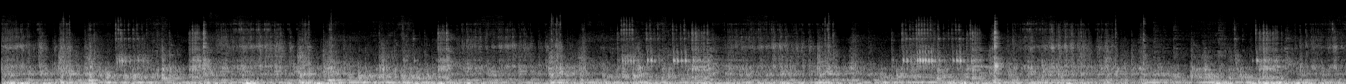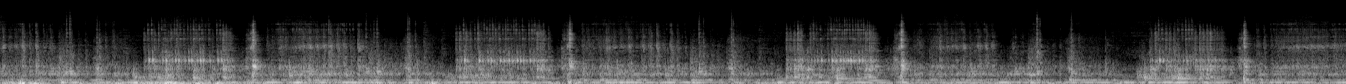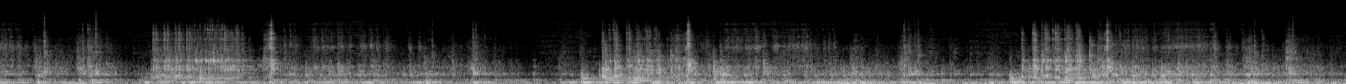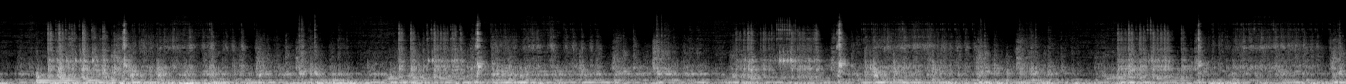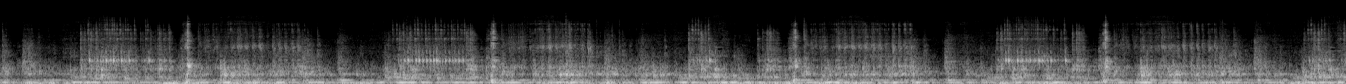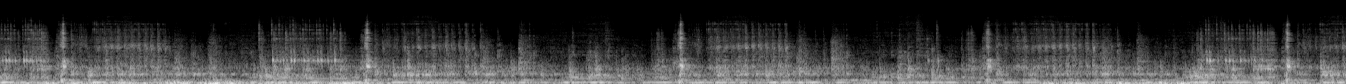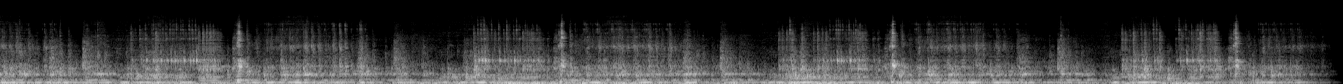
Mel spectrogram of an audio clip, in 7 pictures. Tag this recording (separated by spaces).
field-recording mechanical new-mexico water water-pump windmill windpump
